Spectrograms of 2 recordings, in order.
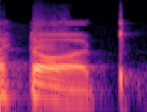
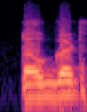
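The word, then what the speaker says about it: taught: इसमें देखिएगा टॉट, टोगट तो नहीं बोलते। क्यों नहीं बोलते? क्योंकि इसमें जीएच है, वो साइलेंट है, बोलते हैं टॉट।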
